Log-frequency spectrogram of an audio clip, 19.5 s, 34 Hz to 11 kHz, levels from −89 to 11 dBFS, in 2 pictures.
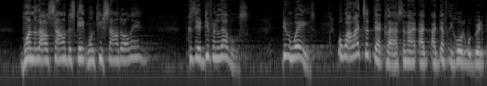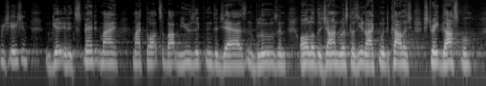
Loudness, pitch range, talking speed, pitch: -28 LUFS, 150-200 Hz, 190 wpm, 165 Hz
